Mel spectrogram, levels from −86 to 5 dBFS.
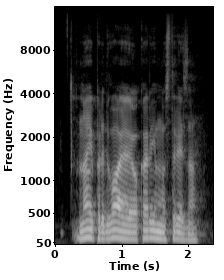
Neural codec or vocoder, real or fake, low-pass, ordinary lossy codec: codec, 44.1 kHz, 7.8 kbps, Pupu-Codec; fake; 14.4 kHz; none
